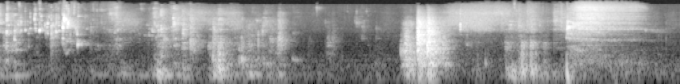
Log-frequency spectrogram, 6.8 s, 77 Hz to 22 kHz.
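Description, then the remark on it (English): Water is poured and sipped: a few splashy trickles, soft gulps and breaths, then a brighter steady pour that fades out. Nobody speaks. “here, 1 sec, water break.”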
